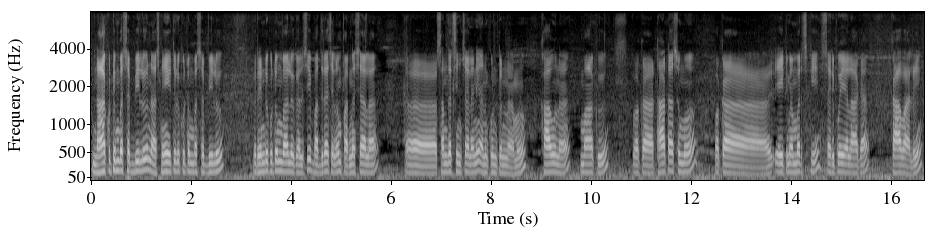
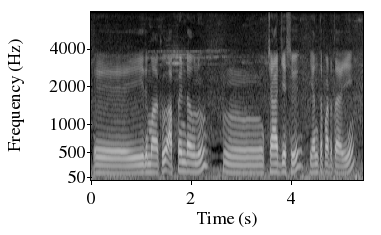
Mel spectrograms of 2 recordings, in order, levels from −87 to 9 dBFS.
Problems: constant background noise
